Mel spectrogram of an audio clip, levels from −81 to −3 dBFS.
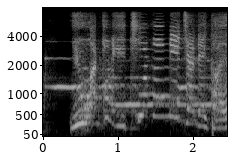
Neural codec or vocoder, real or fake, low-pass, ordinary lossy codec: codec, 16 kHz in and 24 kHz out, 1 kbps, XY-Tokenizer; fake; 7.2 kHz; none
